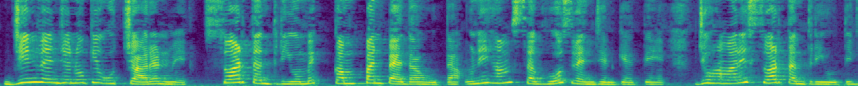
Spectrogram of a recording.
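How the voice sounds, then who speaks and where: A woman's voice: sits high, fairly bright tone. A young woman teaching an online Hindi grammar class, explaining patiently and often checking in with the listener. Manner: explains patiently, repeating "ठीक है" to check understanding.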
